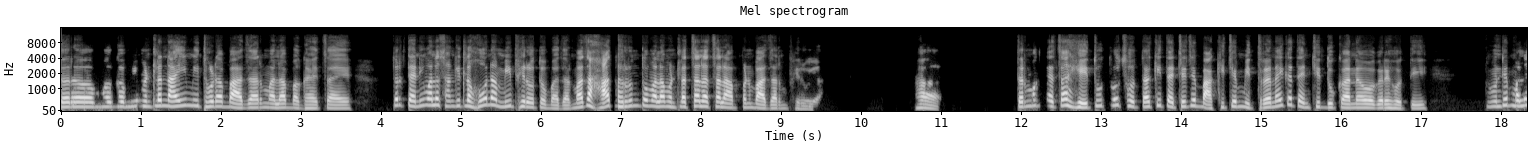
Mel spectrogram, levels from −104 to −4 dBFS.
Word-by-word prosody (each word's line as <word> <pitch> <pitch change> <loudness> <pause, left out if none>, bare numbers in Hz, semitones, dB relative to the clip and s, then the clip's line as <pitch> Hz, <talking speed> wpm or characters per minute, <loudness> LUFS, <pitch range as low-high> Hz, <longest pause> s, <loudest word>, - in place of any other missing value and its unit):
तर 200 0 +3
अ, 205 0 +5
मग 210 +1 -4
अ, - - +3
मी 220 +2 -7
म्हटलं, 240 +2 0
"नाही 235 +2 +4
मी 260 -2 -6
थोडा 225 +1 +2
बाजार 175 +1 +4
मला 170 0 +3
बघायचा 150 0 -4
आहे", 145 0 -1 0.6
तर 270 +1 0
त्यानी 240 +1 +1
मला 280 0 +2
सांगितलं, 235 0 -3
"हो 235 +6 0
ना, 290 -1 +4
मी 220 +1 -4
फिरवतो 195 -5 -2
बाजार". 135 0 -3
माझा 195 - +6
हात 235 - +7
धरून 230 +4 -1
तो 255 - +2
मला 220 -1 +5
म्हटला, 210 -1 0
"चला-चला 220 -4 +3
आपण 175 +2 -5
बाजार 145 -2 +2 0.2
फिरूया". 115 -5 -13 1.2
हां, 155 -6 -1 1.0
तर 210 - +2
मग 255 +2 -5
त्याचा 235 +3 +2
हेतू 185 +5 +2
तोच 270 -1 -4
होता 210 -3 +2
की 265 - -5
त्याचे 220 0 +1
जे 255 - +2
बाकीचे 190 +9 +1
मित्र 175 +2 0
नाही 230 +5 -1
का? 290 - +2
त्यांची 205 -2 -3
दुकानं 170 -2 0
वगैरे 160 -1 +1
होती. 145 -1 -6 0.8
म्हणजे 220 +5 -4
मला 250 +1 +1
205 Hz, 170 wpm, -23 LUFS, 165-235 Hz, 1.2 s, हात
